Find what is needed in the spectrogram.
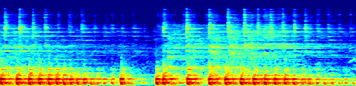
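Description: Chinese dragon dance percussion: a drum beaten in a fast, driving rhythm with clashing cymbals ringing over it, dropping away briefly about halfway through and coming back in loudly.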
